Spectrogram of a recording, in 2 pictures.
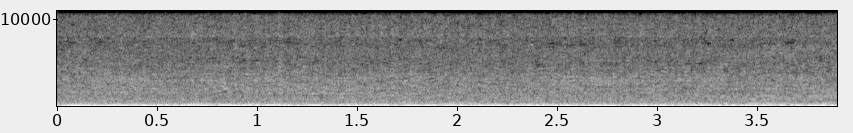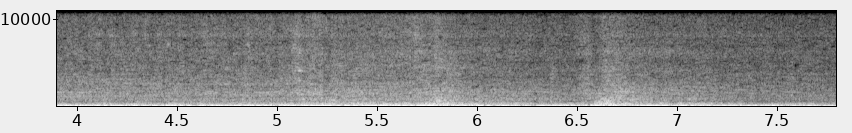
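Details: Porsche Cayenne V8 after fixing misfire from a spark plug wire laying on the manifold, possibly damaged by pressure washing: deep even rumble, no stumble or skipped beats; normal running.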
